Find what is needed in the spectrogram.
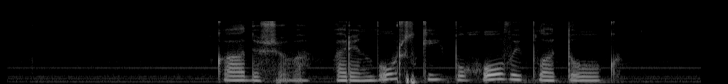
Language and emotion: Russian, sad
